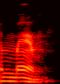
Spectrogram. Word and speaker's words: ma'am: Cara bacanya ma'am atau madam.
